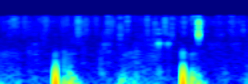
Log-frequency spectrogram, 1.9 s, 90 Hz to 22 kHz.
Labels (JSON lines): {"label": "biophony, double pulse", "recorder": "SoundTrap 300"}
